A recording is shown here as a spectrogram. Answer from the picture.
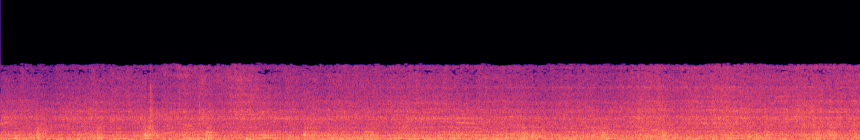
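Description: A train made of a wooden goods brake van and green passenger coaches rolls past close by, pushed by a tank engine at the rear. Its wheels click over the rail joints above a steady rumble.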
